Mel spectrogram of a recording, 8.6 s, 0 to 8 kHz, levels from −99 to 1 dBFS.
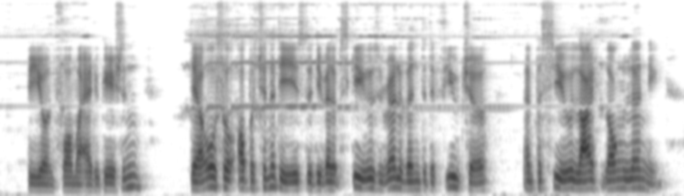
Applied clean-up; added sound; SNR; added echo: classical method log-MMSE.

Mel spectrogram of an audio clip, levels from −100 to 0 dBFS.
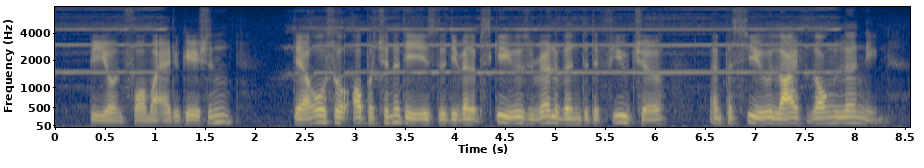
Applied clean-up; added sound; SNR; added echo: none; Bowed string instrument; 19 dB; none.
